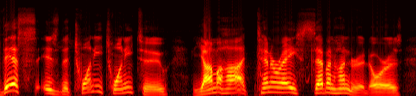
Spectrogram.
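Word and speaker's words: Ténéré: is the 2022 yamaha tenere 700 or as as they pronounce it in the touareg language bedouin tribe in africa tenere i had to find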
